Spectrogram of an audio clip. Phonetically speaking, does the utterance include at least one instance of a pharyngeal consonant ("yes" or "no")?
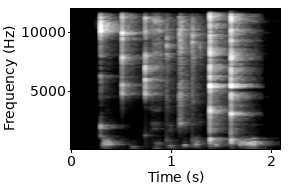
no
